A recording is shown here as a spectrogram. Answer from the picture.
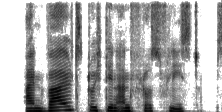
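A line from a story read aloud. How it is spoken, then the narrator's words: Plain. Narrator (German): sagte Dad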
